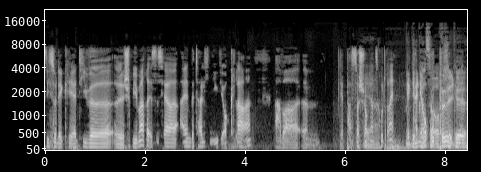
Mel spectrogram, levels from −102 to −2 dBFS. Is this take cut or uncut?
cut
